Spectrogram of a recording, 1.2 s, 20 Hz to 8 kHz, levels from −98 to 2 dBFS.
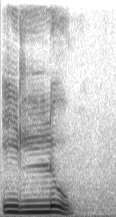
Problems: none marked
